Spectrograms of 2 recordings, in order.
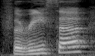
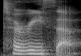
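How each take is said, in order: First: It begins with a th sound. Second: It begins with an aspirated t sound. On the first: The speaker calls it wrong. "We do not say" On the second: The speaker calls it right. "make an aspirated syllable initial T sound"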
